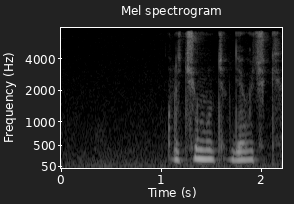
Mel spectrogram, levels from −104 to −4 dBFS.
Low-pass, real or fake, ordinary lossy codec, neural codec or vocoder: 7.2 kHz; real; none; none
